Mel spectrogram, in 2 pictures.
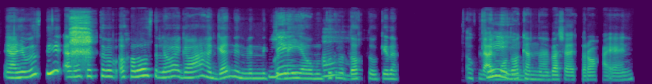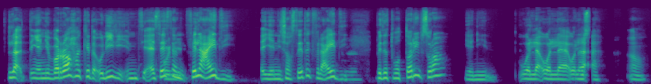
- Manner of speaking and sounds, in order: laughing while speaking: "يعني بُصّي، أنا كنت بابقى خلاص، اللي هو يا جماعة هاتجنن"; tapping
- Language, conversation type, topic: Arabic, podcast, إيه اللي بتعمله أول ما تحس بنوبة قلق فجأة؟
